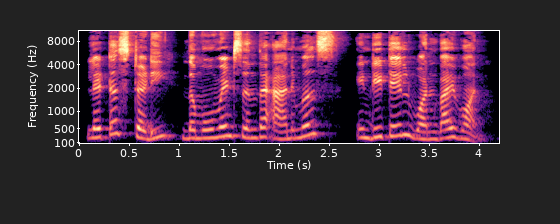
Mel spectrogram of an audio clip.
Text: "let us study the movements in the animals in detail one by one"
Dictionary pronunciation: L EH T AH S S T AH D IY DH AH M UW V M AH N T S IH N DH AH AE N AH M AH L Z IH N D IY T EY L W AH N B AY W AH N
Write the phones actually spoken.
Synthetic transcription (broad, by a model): L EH T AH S S T AH D IY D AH M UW M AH N T S IH N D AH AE N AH M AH L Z IH N D IY T EY L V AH N B AY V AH N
